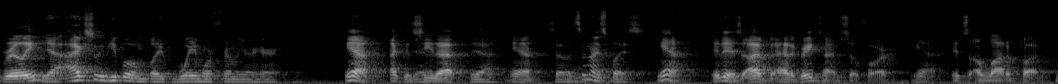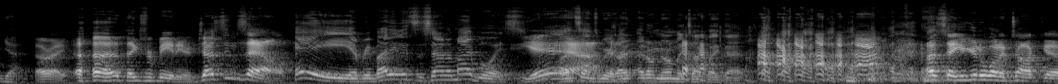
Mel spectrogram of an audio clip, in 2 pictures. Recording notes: From the Steel City Improv Theater in Pittsburgh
